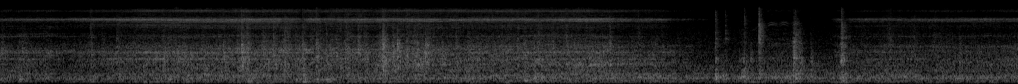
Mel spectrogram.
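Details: Hornby P2 Cock O' The North model locomotive after replacing the original jerky Hornby motor with a new one: steady, even whirr with a faint high whine and light track clatter, no grinding. Normal smooth running.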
